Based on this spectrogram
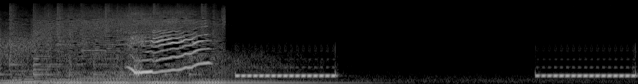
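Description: A telephone rings in two electronic bursts separated by a pause of about two seconds before a voicemail service answers the call.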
